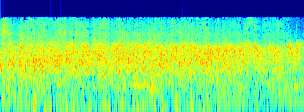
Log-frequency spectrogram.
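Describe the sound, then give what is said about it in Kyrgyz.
An audience applauds student filmmakers whose film was made on their own money: loud, dense, crackling clapping that stays at a constant level throughout. “ушунун кинонун тартуунун өзү эрдик деп мына ушуларга кол чаба отурбуз.”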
